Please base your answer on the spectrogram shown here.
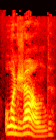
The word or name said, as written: allround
